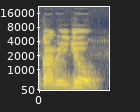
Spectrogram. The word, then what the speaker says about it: cabello: Tú dices cabello, cabello o cabello. Tú dices cabello, ¿no? Donde la fuerza de voz está aquí en B.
